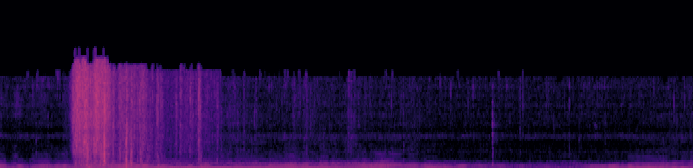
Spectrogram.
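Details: Ground wasps defending their underground nest against an attacking Oriental honey buzzard give a steady, low droning buzz wavering slightly in pitch, with a brief burst of rustling and wing flapping near the start, in a high-mountain forest in Korea.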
